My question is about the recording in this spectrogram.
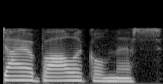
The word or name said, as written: diabolicalness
